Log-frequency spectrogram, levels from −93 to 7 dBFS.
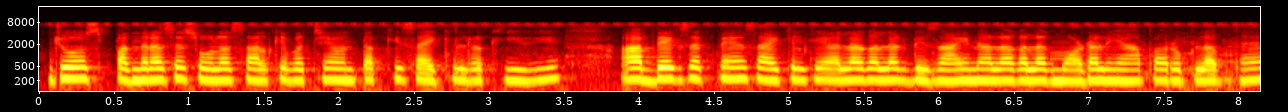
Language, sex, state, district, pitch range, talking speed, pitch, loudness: Hindi, female, Haryana, Jhajjar, 210-225 Hz, 205 wpm, 215 Hz, -19 LUFS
